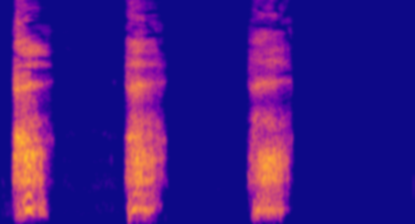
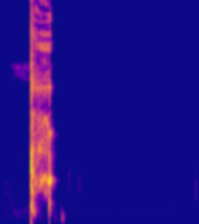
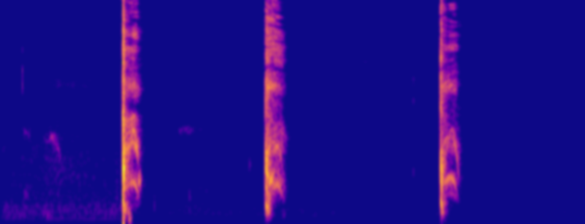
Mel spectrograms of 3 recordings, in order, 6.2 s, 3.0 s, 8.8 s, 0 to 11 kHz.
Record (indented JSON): {
  "exhalation_length": "6.2 s",
  "exhalation_amplitude": 30898,
  "exhalation_signal_mean_std_ratio": 0.37,
  "cough_length": "3.0 s",
  "cough_amplitude": 32768,
  "cough_signal_mean_std_ratio": 0.21,
  "three_cough_length": "8.8 s",
  "three_cough_amplitude": 32768,
  "three_cough_signal_mean_std_ratio": 0.15,
  "survey_phase": "beta (2021-08-13 to 2022-03-07)",
  "age": "45-64",
  "gender": "Female",
  "wearing_mask": "No",
  "symptom_cough_any": true,
  "symptom_sore_throat": true,
  "symptom_fatigue": true,
  "symptom_onset": "4 days",
  "smoker_status": "Never smoked",
  "respiratory_condition_asthma": false,
  "respiratory_condition_other": false,
  "recruitment_source": "Test and Trace",
  "submission_delay": "1 day",
  "covid_test_result": "Positive",
  "covid_test_method": "RT-qPCR",
  "covid_ct_value": 15.9,
  "covid_ct_gene": "ORF1ab gene"
}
